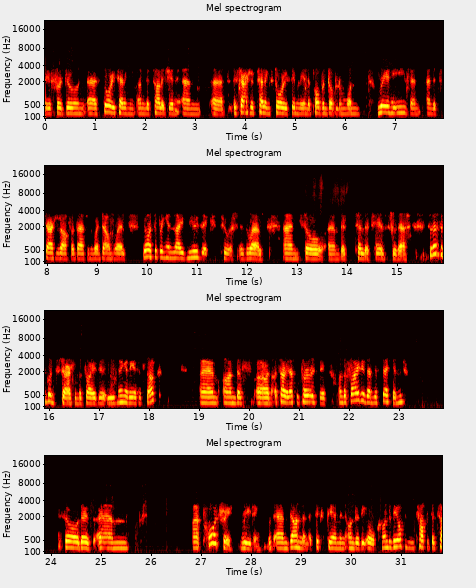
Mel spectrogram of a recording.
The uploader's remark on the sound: is joined on the phone by Mountshannon correspondent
